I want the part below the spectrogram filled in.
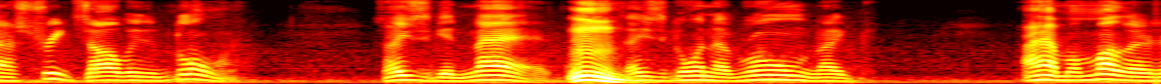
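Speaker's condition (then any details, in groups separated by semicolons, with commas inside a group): Traumatic brain injury; needs prompting to project voice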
